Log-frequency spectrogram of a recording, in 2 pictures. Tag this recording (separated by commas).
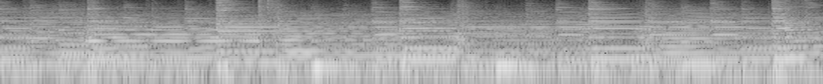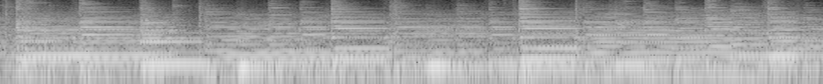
Music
